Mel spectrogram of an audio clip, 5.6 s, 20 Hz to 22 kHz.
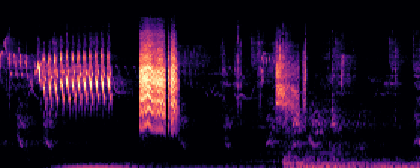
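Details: Angry house wren near its nest, scolding a GoPro Hero 9 Black placed beside it: a rapid high trill of evenly spaced notes, then a short harsh rasping burst, and later a second rasp over low rumbling background.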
